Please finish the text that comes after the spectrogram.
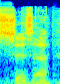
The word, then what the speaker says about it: SZA: I'm sorry SCA and instead of the correct pronunciation which is siza reminds me of the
